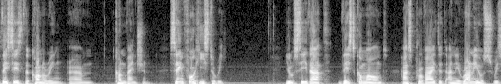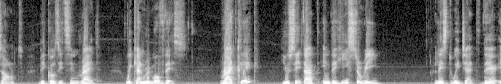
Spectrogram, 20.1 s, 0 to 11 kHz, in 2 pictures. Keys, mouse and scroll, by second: 4.0 click, 5.4 click, 12.5 click, 13.8-15.4 right drag.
